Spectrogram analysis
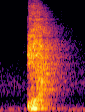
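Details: Horse gives a single abrupt, harsh burst of air fading in under a second; cough.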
